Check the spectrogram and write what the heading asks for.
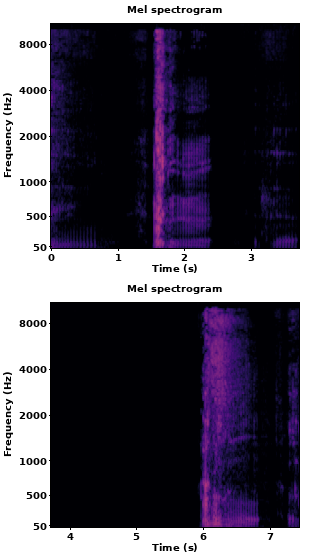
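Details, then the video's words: Lion in the wild, heavy low rasping roars in two bursts, one short and loud, another longer near the end, with softer grunting before and quiet gaps between. "Video with sounds of animals in the wild / elephants, lions, zebras.."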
